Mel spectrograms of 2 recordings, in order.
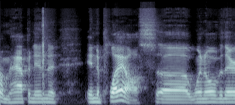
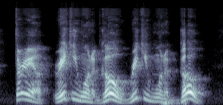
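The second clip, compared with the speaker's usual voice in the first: high, impatient voice with swooping, swinging pitch; 5 semitones higher, 3 dB louder than usual. Retelling Ricky getting mad at the hold sign: imitating Rickey Henderson getting mad. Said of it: "he's getting mad".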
